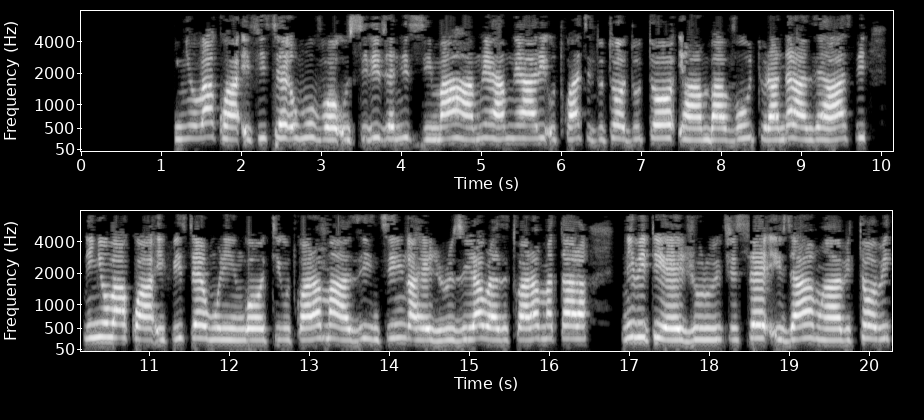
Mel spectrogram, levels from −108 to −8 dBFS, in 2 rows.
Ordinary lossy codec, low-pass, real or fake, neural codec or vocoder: MP3, 32 kbps; 7.2 kHz; real; none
